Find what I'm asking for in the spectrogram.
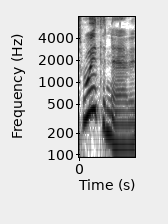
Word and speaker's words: Withnail: You say Whitnail, don't you? Do you say Withnail or Whitnail? – It's Withnail, isn't it? – Oh, I think I've heard people pronounce it.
